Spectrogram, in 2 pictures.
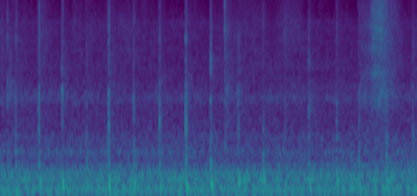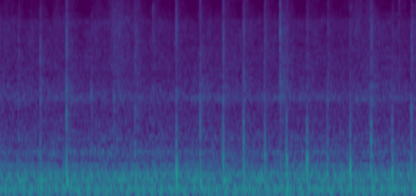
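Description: A hand patting a miniature dachshund's back in light, uneven pats, about three or four a second, to bring up a burp after feeding. A brief rustle comes about four seconds in.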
